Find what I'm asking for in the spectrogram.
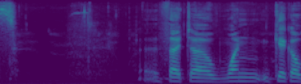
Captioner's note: speaking French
